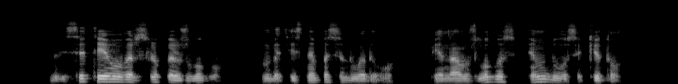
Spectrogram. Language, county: Lithuanian, Marijampolė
